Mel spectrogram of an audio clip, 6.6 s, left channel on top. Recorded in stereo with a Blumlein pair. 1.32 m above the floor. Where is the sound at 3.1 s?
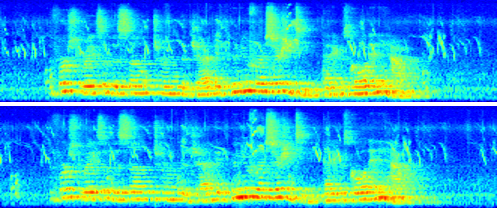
Straight ahead, 1.1 m.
